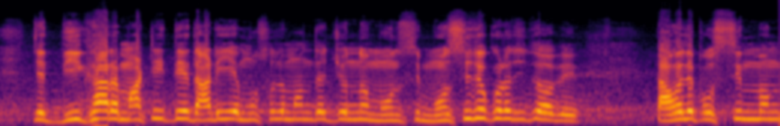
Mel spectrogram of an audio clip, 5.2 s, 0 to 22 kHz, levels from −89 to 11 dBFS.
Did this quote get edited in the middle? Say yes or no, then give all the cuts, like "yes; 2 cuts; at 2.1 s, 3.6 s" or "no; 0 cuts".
no; 0 cuts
